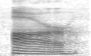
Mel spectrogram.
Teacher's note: ending in the ER sound not too slow and not separate not ah and ER but R all one sound gliding together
